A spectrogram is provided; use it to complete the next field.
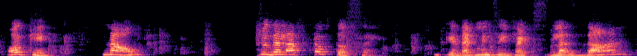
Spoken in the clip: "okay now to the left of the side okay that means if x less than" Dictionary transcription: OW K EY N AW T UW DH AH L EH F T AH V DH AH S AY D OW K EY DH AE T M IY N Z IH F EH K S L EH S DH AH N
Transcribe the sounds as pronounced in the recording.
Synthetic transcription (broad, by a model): OW K EY N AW T UW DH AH L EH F T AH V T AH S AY OW K EY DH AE T M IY N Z IH F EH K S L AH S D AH N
